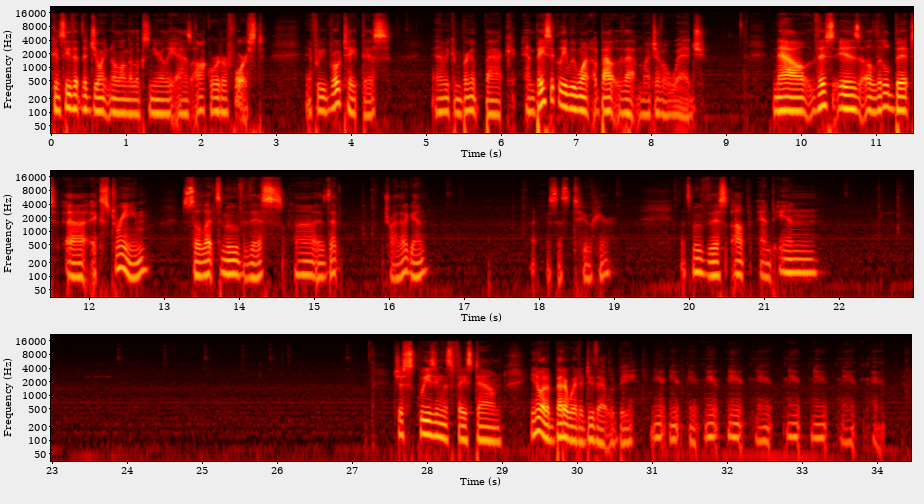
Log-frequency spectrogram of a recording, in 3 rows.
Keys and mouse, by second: 3.1 r, 4.7-11.4 drag, 11.4 a, 11.9 z, 12.2 b, 13.8 z, 14.6 a, 15.1 z, 15.6 b, 17.6 b, 18.7 b, 19.8 click, 22.4 a, 22.6 b, 29.1 z, 29.7 z, 30.3 a, 30.7 ctrl+z, 30.9 ctrl+z, 31.3 ctrl+z, 31.5 ctrl+z, 31.9 ctrl+z, 32.3 ctrl+z, 32.7 ctrl+z, 33.0 ctrl+z, 33.5 ctrl+z, 33.9 ctrl+z, 34.3 a.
